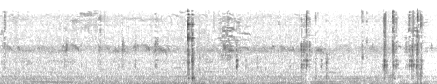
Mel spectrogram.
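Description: Stir-fry of luffa, baby corn and minced chicken sizzling faintly in a wok, with a few sharp ticks: the loudest a little under four seconds in, more about six seconds in and twice just before the end.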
